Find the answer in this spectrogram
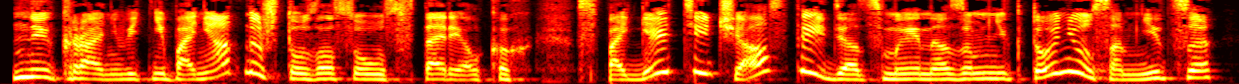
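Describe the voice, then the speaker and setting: A woman reading an audiobook, voicing a brisk, pushy female television director giving orders on set. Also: medium pitch, big pitch swings, fairly bright tone, no echo, clean studio sound. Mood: pleading. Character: fussy bossy woman TV director.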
